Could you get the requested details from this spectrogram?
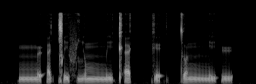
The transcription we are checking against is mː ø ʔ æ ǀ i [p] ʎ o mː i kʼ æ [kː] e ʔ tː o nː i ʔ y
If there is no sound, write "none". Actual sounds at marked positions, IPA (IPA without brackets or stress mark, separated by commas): f, kː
